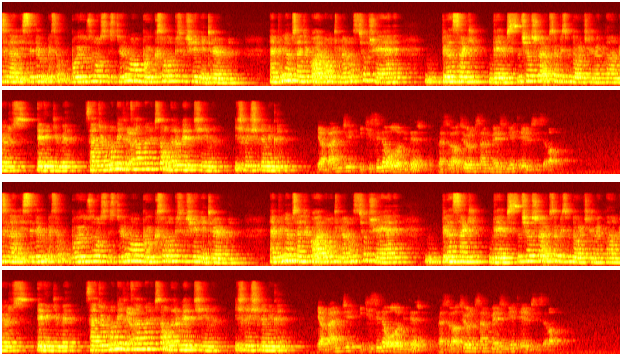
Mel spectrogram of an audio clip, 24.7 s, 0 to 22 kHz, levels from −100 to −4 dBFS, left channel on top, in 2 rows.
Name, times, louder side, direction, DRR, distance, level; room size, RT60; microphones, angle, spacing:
voice 1, 0.0-4.7 5.4-13.8 14.0-16.7 17.0-18.1, equal, 20° left, -6 dB, 0.7 m, -20 dB
voice 2, 18.6-20.7 21.1-23.3, equal, 25° right, -4 dB, 0.6 m, -30 dB
2.9 x 2.1 x 2.8 m, 1.0 s
head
